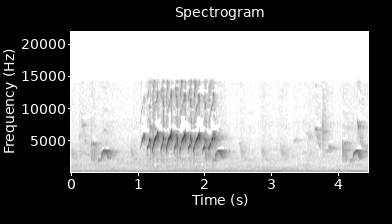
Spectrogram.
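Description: Pied Triller giving a fast, high chattering trill of about a dozen sharp notes lasting just over a second, with softer chirps before and after.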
